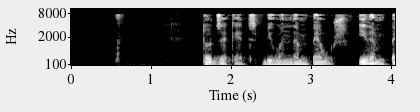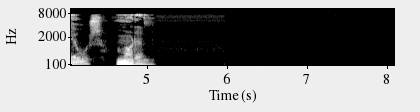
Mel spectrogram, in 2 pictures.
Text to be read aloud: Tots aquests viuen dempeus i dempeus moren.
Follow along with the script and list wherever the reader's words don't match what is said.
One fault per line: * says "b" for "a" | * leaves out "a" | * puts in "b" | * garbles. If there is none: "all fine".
all fine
